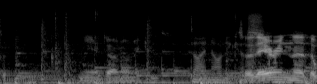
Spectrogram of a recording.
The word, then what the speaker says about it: Deinonychus: Is that how you pronounce it? Yeah, Deinonychus.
